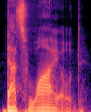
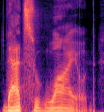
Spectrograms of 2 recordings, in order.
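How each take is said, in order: Both takes have the same delivery.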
